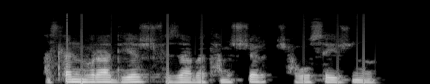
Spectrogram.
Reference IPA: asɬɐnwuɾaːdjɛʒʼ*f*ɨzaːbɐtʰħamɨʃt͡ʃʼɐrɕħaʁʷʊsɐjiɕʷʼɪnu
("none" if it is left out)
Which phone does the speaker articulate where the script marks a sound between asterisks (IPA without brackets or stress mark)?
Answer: f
